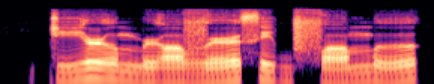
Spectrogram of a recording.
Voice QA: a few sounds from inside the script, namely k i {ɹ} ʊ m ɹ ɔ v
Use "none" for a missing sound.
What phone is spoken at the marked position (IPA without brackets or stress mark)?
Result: ɹ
